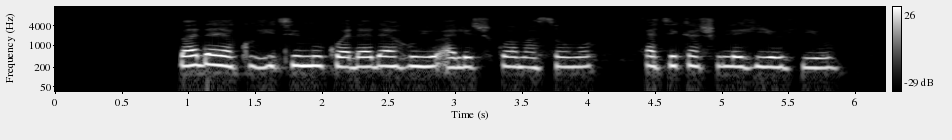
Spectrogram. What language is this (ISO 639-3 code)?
swa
